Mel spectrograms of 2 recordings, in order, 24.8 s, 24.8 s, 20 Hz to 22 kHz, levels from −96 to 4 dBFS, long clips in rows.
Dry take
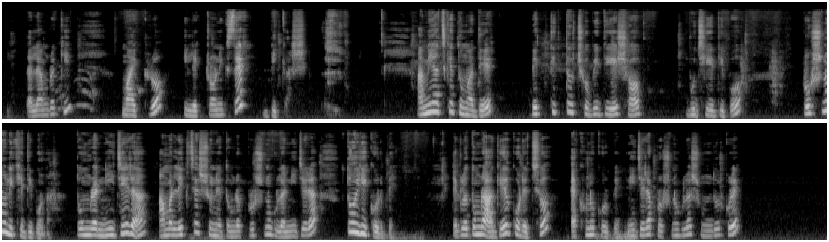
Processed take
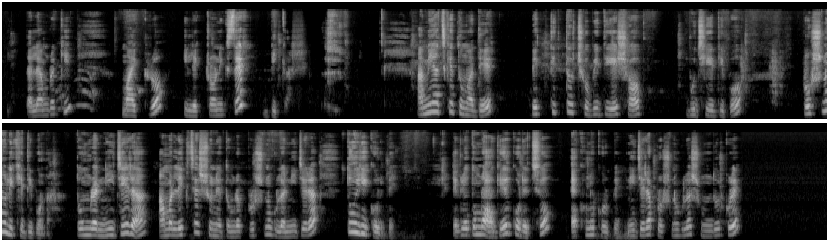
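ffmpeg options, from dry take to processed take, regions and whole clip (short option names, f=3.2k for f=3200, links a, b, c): -filter_complex "[0:a]asettb=1/sr,asplit=3[a][b][c];[a]atrim=end=4.254[d];[b]atrim=start=4.25:end=4.88,asetpts=PTS-STARTPTS,afade=t=in:d=0.004:c=qsin,afade=t=out:st=0.626:d=0.004:c=qsin,acompressor=threshold=-40dB:ratio=4:attack=3.2:release=140:knee=1:detection=peak,asplit=2[e][f];[f]highpass=f=720:p=1,volume=7dB,asoftclip=type=tanh:threshold=-25dB[g];[e][g]amix=inputs=2:normalize=0,lowpass=f=1.2k:p=1,volume=-6dB[h];[c]atrim=start=4.876[i];[d][h]acrossfade=d=0.004:c1=hsin:c2=qsin[j];[j][i]acrossfade=d=0.004:c1=qsin:c2=hsin,asettb=1/sr,asplit=3[k][l][m];[k]atrim=end=17.154[n];[l]atrim=start=17.15:end=21.24,asetpts=PTS-STARTPTS,afade=t=in:d=0.004:c=qsin,afade=t=out:st=4.086:d=0.004:c=qsin,asuperstop=centerf=1500:order=4:qfactor=1.3,asplit=2[o][p];[p]adelay=26,volume=-10dB[q];[o][q]amix=inputs=2:normalize=0,atrim=end_sample=180369[r];[m]atrim=start=21.236[s];[n][r]acrossfade=d=0.004:c1=hsin:c2=qsin[t];[t][s]acrossfade=d=0.004:c1=qsin:c2=hsin,highpass=570,highshelf=f=2.3k:g=10.5,bandreject=f=1.3k:w=6.6,volume=-1dB"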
